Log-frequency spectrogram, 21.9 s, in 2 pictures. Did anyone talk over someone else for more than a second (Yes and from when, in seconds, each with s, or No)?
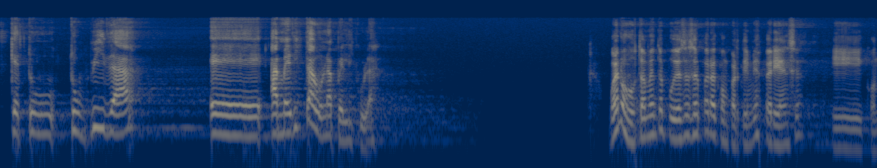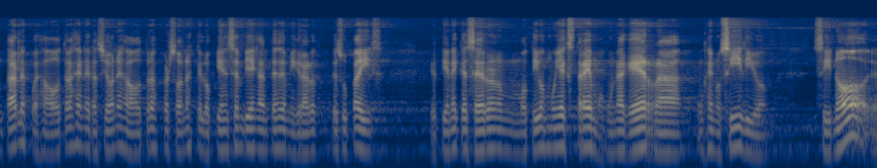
No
